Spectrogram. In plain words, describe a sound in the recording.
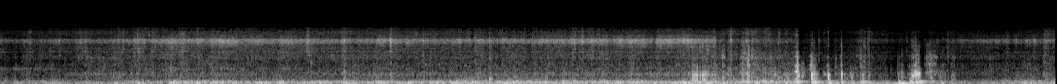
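Wind rushes loudly over the water outdoors.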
